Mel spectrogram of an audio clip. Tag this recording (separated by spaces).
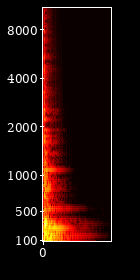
Stereo Plucked Bass Standup Upright Instrument Acoustic Double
